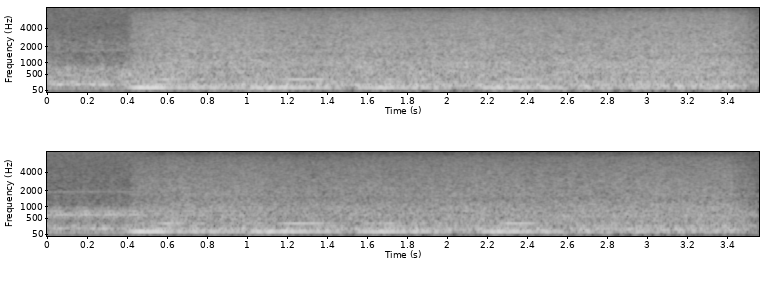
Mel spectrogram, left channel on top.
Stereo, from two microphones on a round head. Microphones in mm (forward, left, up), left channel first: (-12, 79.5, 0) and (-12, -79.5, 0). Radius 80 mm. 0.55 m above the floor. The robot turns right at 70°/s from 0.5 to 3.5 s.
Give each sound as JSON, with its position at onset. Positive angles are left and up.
{"t": 0.4, "sound": "a whoosh", "azimuth_deg": 135, "distance_m": 6.5}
